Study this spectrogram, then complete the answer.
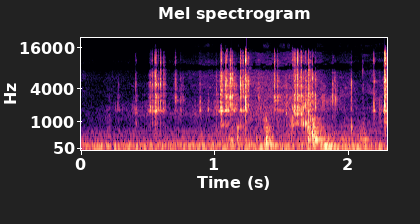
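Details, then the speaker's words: Driver seatbelt retractor from a salvage 2009 Toyota 4Runner, going into a 2006 4th-gen 4Runner: shaken loose, it gives quick light metallic rattles in bursts from inside. Owner suspects it was broken or unlocked so it would work. "so you can hear something rattling in there they might have broke it or unlocked it in order for it to to work"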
